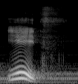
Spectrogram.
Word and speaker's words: Yeats: You have to pronounce it as Yeats.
